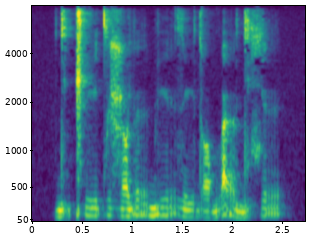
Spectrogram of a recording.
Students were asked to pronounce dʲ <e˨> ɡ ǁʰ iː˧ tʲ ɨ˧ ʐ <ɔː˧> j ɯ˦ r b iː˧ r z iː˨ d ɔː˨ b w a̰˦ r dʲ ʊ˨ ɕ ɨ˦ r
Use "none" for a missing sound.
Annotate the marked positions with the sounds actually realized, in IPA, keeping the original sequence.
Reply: ɨ˨, ɔ˧

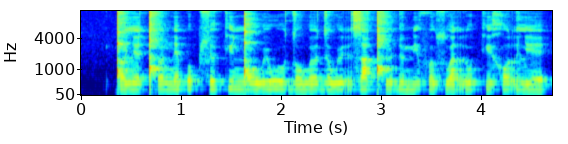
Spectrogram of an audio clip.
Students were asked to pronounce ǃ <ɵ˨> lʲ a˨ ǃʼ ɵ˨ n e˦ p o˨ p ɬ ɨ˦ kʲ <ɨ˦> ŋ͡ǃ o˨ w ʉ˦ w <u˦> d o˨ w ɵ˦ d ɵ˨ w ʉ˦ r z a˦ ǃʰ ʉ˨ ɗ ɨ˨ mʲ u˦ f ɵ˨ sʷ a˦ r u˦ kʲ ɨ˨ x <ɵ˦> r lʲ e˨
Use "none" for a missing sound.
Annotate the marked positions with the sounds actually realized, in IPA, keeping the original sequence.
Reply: ɵ˨, ɨ˨, u˨, o˦

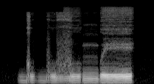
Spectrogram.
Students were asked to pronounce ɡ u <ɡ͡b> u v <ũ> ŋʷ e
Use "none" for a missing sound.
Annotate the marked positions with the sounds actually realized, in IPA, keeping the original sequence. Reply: b, u

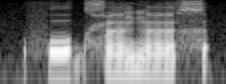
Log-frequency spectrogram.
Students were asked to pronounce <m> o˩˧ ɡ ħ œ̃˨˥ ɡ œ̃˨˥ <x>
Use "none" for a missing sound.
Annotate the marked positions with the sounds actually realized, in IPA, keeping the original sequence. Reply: f, x

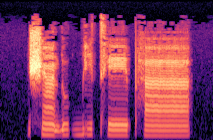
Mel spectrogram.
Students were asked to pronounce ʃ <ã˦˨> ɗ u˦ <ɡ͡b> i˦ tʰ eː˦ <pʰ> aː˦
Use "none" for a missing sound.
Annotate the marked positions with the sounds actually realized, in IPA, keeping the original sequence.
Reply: ã˦˨, ɡ͡b, pʰ

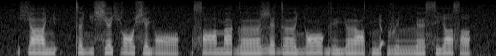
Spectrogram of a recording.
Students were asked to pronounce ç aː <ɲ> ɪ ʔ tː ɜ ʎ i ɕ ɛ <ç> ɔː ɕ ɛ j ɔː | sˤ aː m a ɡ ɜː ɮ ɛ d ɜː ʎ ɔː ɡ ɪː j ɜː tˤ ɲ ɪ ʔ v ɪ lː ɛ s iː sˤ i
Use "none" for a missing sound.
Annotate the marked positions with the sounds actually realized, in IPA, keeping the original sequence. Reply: ɲ, ç

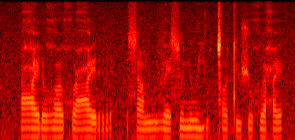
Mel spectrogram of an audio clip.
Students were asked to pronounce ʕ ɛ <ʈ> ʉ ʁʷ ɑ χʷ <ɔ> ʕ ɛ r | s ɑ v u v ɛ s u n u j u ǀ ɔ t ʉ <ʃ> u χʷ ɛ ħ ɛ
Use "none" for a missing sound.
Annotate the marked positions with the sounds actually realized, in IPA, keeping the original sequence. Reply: ɾ, ɑ, ʃ

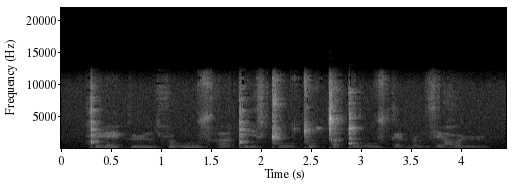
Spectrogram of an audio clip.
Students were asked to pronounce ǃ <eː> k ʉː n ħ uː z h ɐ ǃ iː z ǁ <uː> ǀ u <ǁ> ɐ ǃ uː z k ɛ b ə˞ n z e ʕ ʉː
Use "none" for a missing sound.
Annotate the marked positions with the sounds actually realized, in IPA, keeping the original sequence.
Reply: eː, uː, ǀ

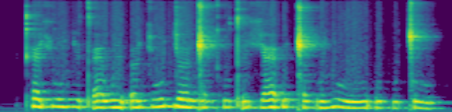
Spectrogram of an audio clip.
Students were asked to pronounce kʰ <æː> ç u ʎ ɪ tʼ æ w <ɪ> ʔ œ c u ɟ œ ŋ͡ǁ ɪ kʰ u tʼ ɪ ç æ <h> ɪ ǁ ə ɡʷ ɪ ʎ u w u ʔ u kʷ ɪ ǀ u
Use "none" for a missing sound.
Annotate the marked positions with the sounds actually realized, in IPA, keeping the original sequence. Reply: æ, ɪ, ʔ

